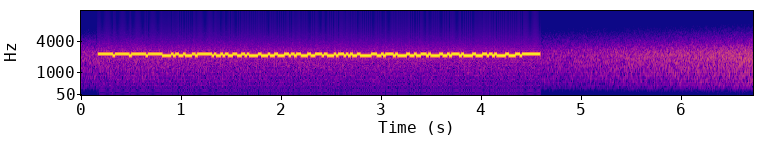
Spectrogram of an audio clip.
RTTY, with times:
1.3-1.8 DIE
2.0-4.4 NACHSTGELEGENEN

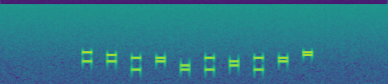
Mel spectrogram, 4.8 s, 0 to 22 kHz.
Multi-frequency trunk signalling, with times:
1.0-1.1 KP
1.3-3.6 94614346
3.8-3.9 ST

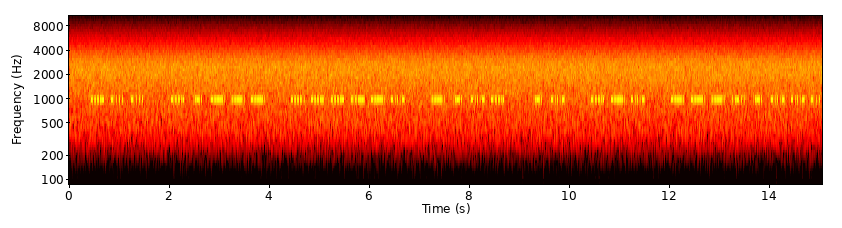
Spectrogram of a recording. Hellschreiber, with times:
0.4-1.5 ALL
2.0-3.9 DIESE
4.4-6.7 FRAGEN
7.2-8.7 SIND
9.2-9.9 IN
10.4-11.5 DEN
12.0-15.1 …

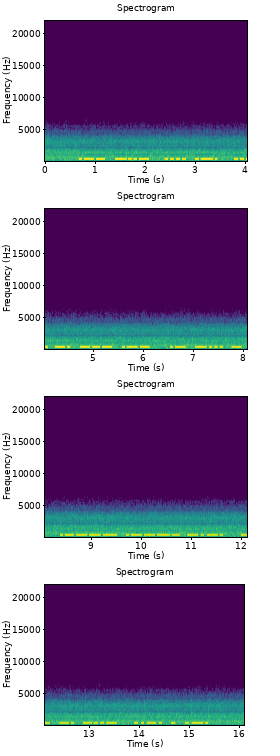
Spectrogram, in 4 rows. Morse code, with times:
0.7-2.1 WX
2.4-3.4 HR
3.8-6.1 SNOW
6.5-8.0 ABT
8.4-11.6 11C
12.0-13.6 TNX
13.9-15.4 FER

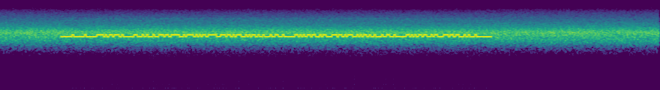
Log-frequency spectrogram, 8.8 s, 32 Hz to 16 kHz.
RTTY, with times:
1.8-2.1 CQ
2.3-3.0 TEST
3.1-4.4 ZS2RLB
4.6-5.9 ZS2RLB
6.1-6.4 CQ

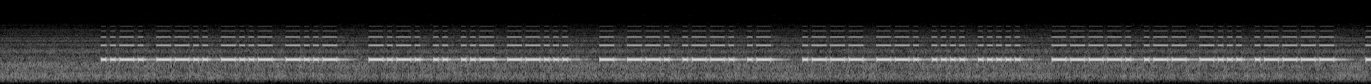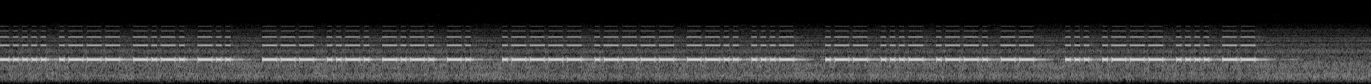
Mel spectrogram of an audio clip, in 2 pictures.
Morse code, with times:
1.0-3.4 FZXX
3.7-5.7 CIU7
6.0-7.7 TGPA
8.0-10.2 JGH5
10.5-13.3 9WB1
13.7-16.0 6JCD
16.3-18.4 OFCN
18.7-21.6 11ZV
22.0-24.0 WVPM
24.4-26.3 SJHM

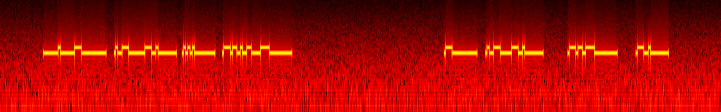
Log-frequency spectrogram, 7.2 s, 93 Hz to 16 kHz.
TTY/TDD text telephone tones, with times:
0.7-2.0 MANY
2.4-5.3 WOMAN
5.9-6.5 ON

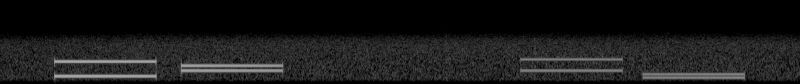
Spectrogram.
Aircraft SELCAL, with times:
0.5-2.8 CP-HL
5.2-7.4 HQ-AE

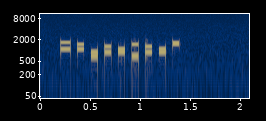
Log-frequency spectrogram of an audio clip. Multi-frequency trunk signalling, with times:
0.2-0.3 KP
0.4-1.3 9153753
1.3-1.4 ST

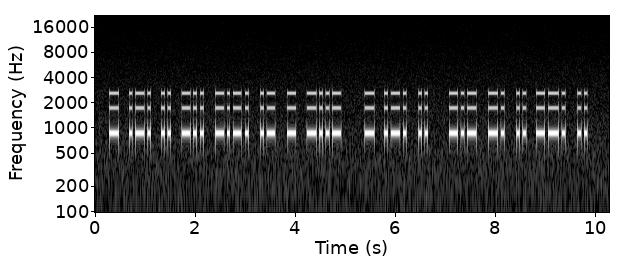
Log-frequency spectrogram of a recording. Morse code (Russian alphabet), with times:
0.3-4.9 ТРИДЦАТЬ
5.4-6.7 ТРИ
7.1-9.8 КНИГИ

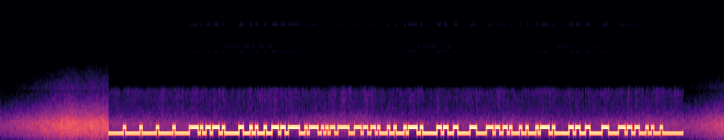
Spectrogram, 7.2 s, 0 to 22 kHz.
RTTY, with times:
2.4-2.7 CQ
2.9-3.5 TEST
3.7-4.9 G3LVM
5.0-6.2 G3LVM
6.3-6.7 CQ

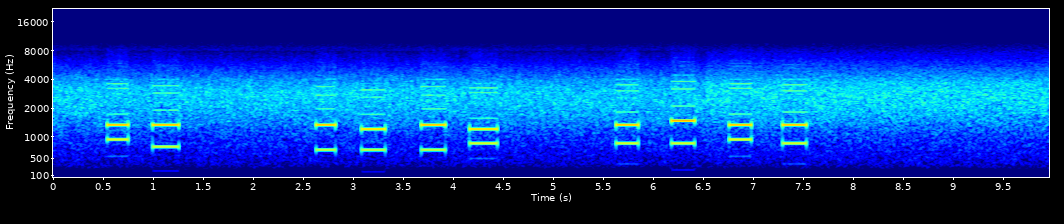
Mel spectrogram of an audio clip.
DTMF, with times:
0.5-1.3 05
2.6-4.4 2127
5.6-7.5 8908

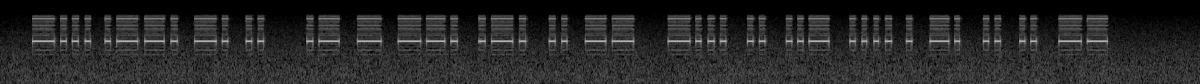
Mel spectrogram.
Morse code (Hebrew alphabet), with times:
0.3-2.6 בפני
3.1-6.3 אתגרים
6.7-11.1 ביטחוניים

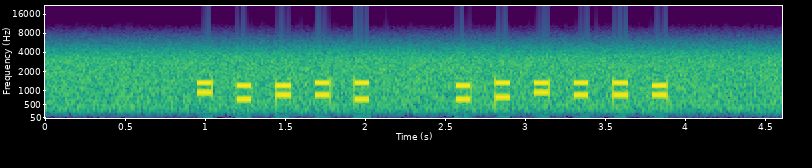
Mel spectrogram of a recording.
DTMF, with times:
1.0-2.0 01782
2.6-3.9 150887

